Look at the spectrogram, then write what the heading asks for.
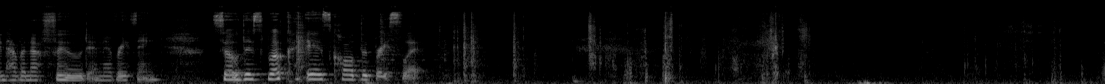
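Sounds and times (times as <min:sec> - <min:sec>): book pages rustling: 0:04.4 - 0:11.0.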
